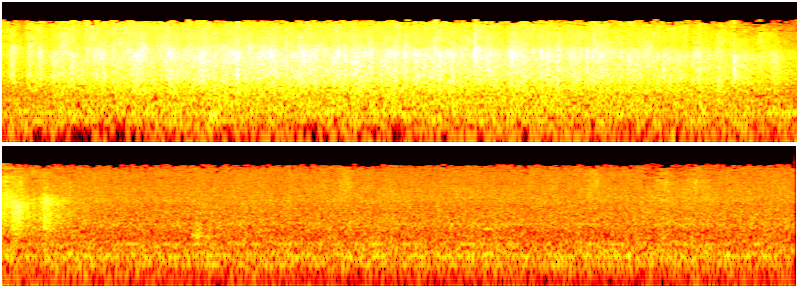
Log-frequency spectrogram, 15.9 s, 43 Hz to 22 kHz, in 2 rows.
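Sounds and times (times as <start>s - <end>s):
audience applause: 0.0s - 8.7s.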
